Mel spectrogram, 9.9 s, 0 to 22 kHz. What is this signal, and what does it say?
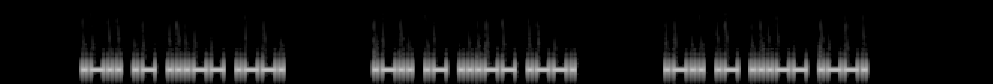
Morse code, heard as a keyed tone, about 28 wpm, 700 Hz. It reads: LA3P LA3P LA3P
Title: DXCC-100 Call Signs - 4 Characters - Repeated 3x - 28wpm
